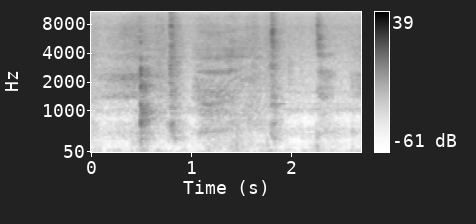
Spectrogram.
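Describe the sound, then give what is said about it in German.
A knife chops a halved sausage into small pieces on a cutting board, a few sharp knocks against the board with quieter scraping and rustling in between. “Dann können wir gleich weitergehen mit der Wurst. Dafür einfach halbieren, auf die flache Seite legen und dann in kleine Stücke schneiden.”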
